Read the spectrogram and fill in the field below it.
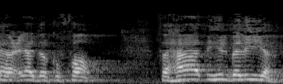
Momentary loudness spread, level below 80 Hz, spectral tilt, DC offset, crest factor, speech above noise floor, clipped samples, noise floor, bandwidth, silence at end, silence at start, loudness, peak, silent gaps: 6 LU; -62 dBFS; -5.5 dB/octave; under 0.1%; 18 dB; 28 dB; under 0.1%; -46 dBFS; 11.5 kHz; 0 s; 0 s; -20 LUFS; -2 dBFS; none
